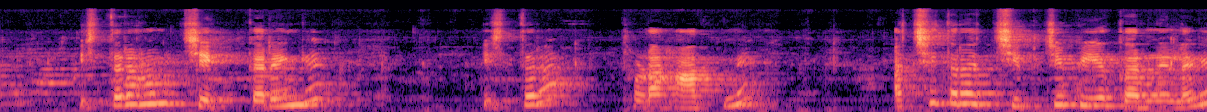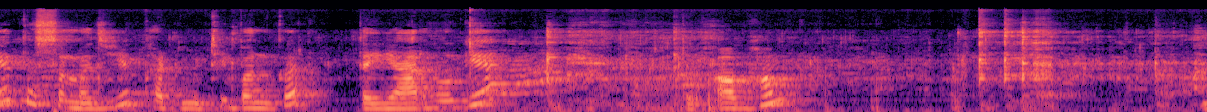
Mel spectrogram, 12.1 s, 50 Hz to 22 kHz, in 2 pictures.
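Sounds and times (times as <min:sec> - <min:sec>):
metal spatula scraping a pan: 0:08.5 - 0:09.9, 0:10.8 - 0:12.0.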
